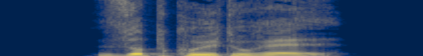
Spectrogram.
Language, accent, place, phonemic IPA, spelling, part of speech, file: German, Germany, Berlin, /ˈzʊpkʊltuˌʁɛl/, subkulturell, adjective, De-subkulturell.ogg
- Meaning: subcultural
